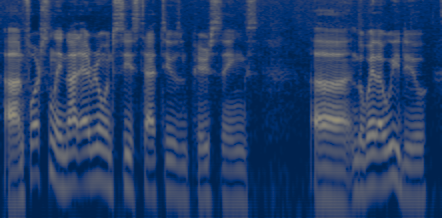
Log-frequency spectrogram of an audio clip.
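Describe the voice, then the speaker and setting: A young man hosting a college TV panel in a studio, asking questions in a relaxed, casual way. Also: mid-range voice, fast talker. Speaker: host. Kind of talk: moderating a panel discussion.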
